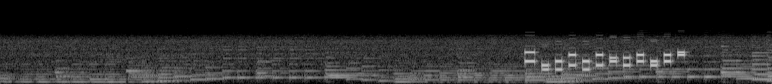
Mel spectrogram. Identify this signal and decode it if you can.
Multi-frequency trunk signalling (R1, as on North American trunks), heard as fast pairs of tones, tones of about 70 ms. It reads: KP 1282865939 ST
